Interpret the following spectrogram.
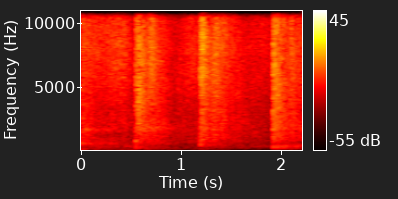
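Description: Footsteps descending steep stone steps: four evenly spaced footfalls, a little over half a second apart.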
